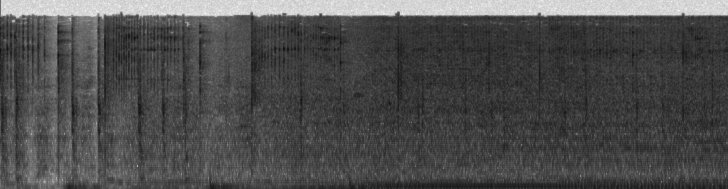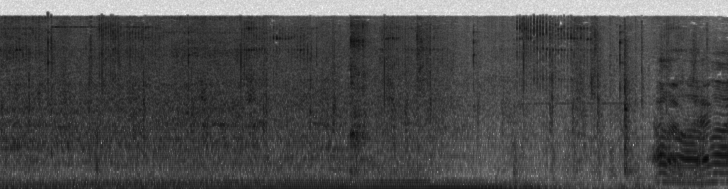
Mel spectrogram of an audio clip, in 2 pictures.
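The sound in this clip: A car engine idles with a steady, deep low rumble that builds in after a couple of seconds and holds until near the end, overlaid with rattling, clicking mechanical noise.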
